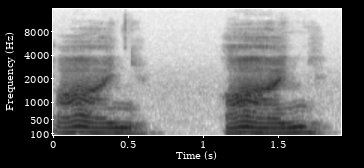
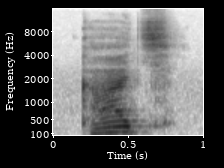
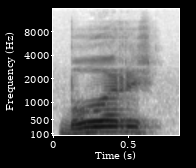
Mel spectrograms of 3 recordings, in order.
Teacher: we just want to drop the ah vowel. Now, keep in mind that may leave us with a soft consonant at the end. So Anya, if we call out to Anya, we'd say Any, Any, right?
